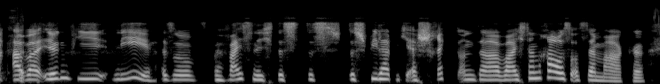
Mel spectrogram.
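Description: With hardly any pauses, a woman with a fairly high pitch speaks at a fairly slow pace and with lively intonation. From western Germany, Wipperfürth (Bergisches Land). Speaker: games journalist and editor. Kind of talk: casual chat. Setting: walking outdoors while talking. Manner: halting.

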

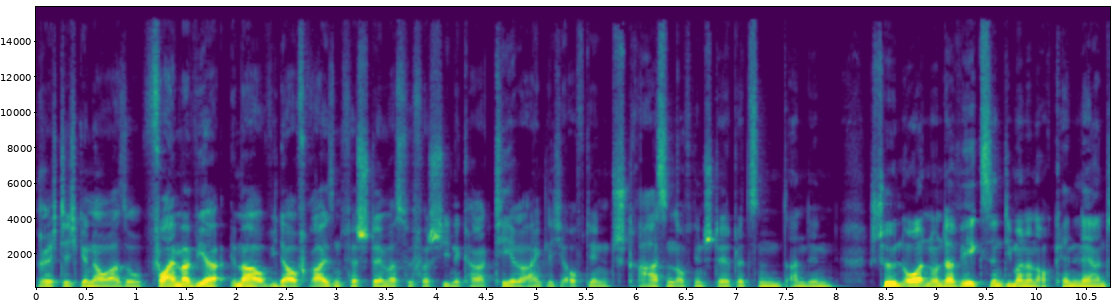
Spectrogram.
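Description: A man talks at a fairly quick pace with hardly any pauses, his pitch fairly low and his intonation monotone and flat. The recording is very clean, with a silent background. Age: 30s. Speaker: podcast co-host, van traveller. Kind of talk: casual chat.

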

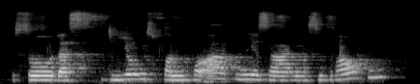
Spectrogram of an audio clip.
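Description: A woman's medium-pitched voice with lively intonation, a normal speaking voice. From Bavaria, near Augsburg. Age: 20s. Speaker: charity founder. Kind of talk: interview.

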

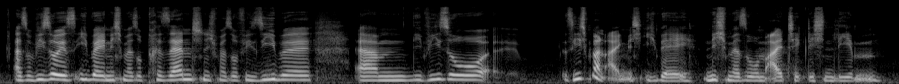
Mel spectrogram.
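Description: This is a normal speaking voice at a moderate pace with fairly even intonation. The recording is very clean, with a silent background. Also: woman, medium pitch for a woman. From Belgium, village near Antwerp. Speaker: marketing executive. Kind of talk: casual interview. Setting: office.

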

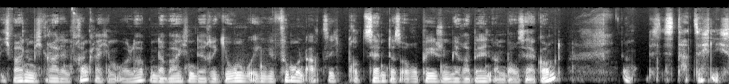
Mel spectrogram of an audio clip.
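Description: At a very fast pace, a man speaks in a fairly low, somewhat breathy voice with a dark, mellow tone and ordinary pitch variation, dry and close with no echo. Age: 40s. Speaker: wine podcast host. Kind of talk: casual chat.

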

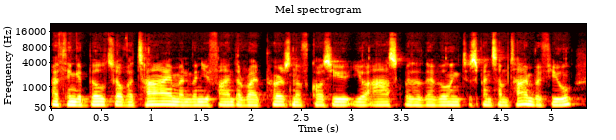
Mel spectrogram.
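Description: At a fairly quick pace, a man with a German accent speaks in a fairly low, monotone, flat voice. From Germany, Bavaria. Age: 50s. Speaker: company CEO. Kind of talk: interview. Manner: soft-spoken.

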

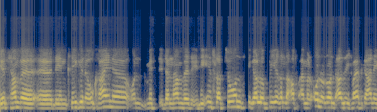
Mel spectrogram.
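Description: The man's voice sits high in pitch. He keeps to a medium speed. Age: 60s. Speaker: company founder handing over to daughter. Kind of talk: interview. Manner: halting, many fillers.

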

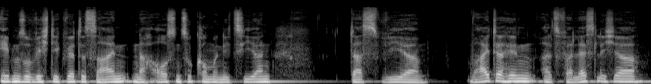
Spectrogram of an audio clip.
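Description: In a very clean recording with a silent background, the voice is dark, mellow and somewhat breathy, moving at a moderate pace with fairly even intonation. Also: man. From northern Hesse, Germany. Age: 50s. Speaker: company managing director. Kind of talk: business interview.

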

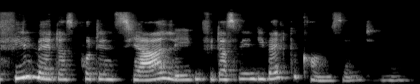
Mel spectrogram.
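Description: A woman's high voice in a Franconian accent, with ordinary pitch variation, a moderate pace and noticeable background noise. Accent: Franconian, rolled R. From Germany, Lower Franconia. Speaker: communication trainer. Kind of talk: interview.

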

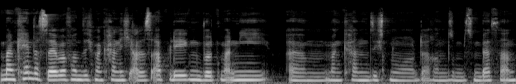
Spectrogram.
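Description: Speaking at a fairly quick pace with hardly any pauses, a woman uses a medium-pitched, somewhat breathy voice, dark and mellow in tone, with monotone, flat intonation. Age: 20s. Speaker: podcast co-host. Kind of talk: casual chat.

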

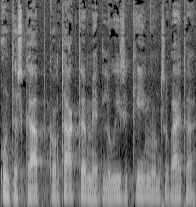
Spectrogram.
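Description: Somewhat breathy and fairly low, a man talks at a fairly slow pace with a Dutch accent. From Netherlands, Amsterdam. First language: Dutch (speaking German). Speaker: architect and urban planner. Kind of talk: interview. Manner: halting, many fillers.

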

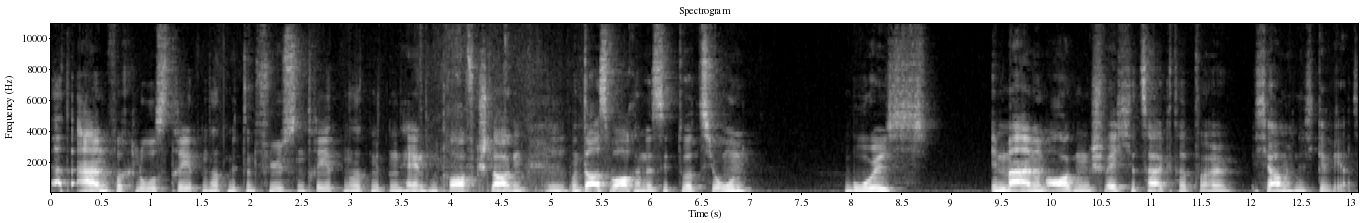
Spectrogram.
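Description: At a fairly slow pace, a man with an ordinary speaking voice talks at medium pitch with fairly even intonation. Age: 20s. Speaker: former driving instructor and cycling world traveler. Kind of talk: personal interview.

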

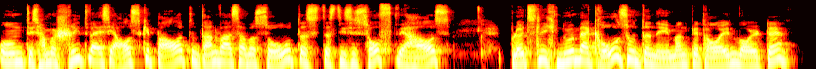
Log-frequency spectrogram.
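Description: Here a man speaks in a high voice at a moderate pace. His pitch varies in an ordinary way. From Austria, Upper Styria (Judenburg). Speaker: construction company executive. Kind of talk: interview. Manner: repetitive false starts.

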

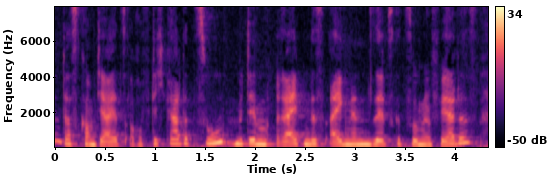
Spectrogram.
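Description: A woman with an ordinary speaking voice talks at a medium pitch, her intonation fairly even. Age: 30s. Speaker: riding instructor. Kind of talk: interview.

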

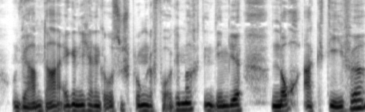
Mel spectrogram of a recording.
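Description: A man with an ordinary speaking voice talks at a fairly low pitch and a moderate pace. His ordinary pitch variation comes through with a dry, close sound with no echo. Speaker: company founder and CEO. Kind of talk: interview.

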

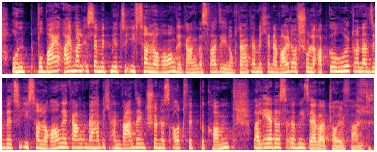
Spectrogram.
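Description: At a very fast pace with hardly any pauses, a woman speaks at a medium pitch with fairly even intonation. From Bavaria, Munich. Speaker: PR agency founder. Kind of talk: casual interview. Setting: at home.

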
